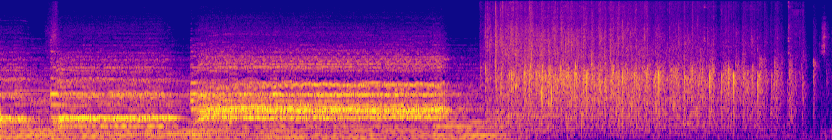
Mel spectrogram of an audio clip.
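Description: Mixed church choir singing the final held chords of a hymn, the last chord stopping about nine seconds in. Applause from the congregation follows and gradually dies away.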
